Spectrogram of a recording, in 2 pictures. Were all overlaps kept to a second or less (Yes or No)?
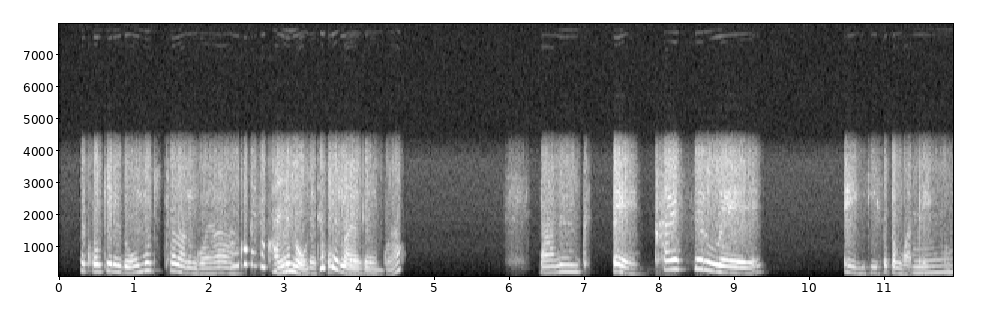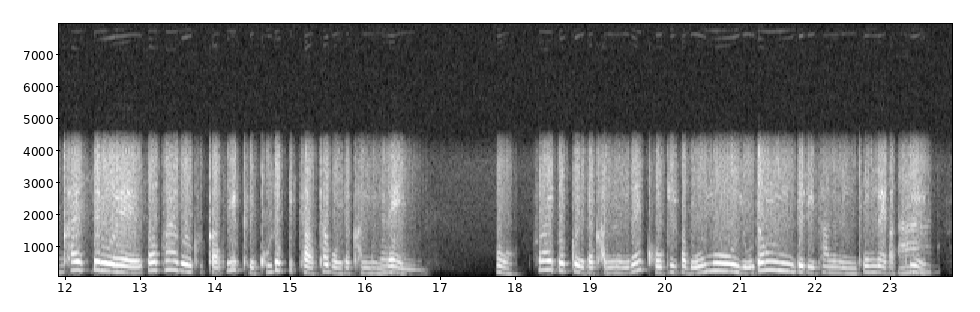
No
